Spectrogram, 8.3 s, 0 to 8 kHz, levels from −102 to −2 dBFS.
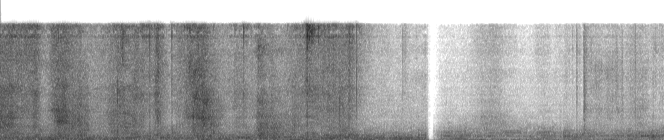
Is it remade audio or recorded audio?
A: remade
